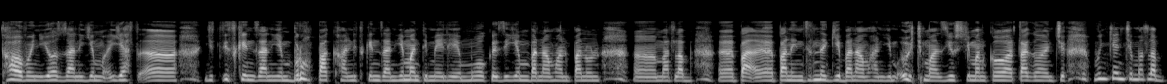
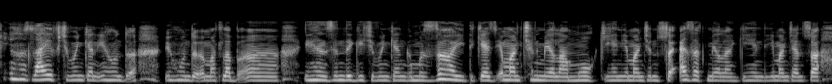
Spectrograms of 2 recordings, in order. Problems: background sounds at intervals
